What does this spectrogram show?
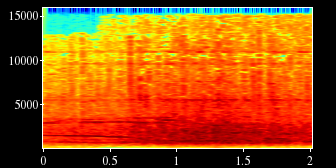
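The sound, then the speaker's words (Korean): A stadium crowd at a baseball exhibition game in Port St. Lucie, Florida, roars and applauds as Korean pitcher Park Chan-ho pitches. The cheering and clapping form a steady, dense wash that fills the short moment without any clear voices standing out. “오늘이 있기까지 너무도 오래 기다렸다는 듯 박찬호 선수의 점광석화 같은 볼이 타자의 가슴 앞을 파고들 때마다 관중들의 환호는 플로리다 벌판을 뒤흔들었습니다.”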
